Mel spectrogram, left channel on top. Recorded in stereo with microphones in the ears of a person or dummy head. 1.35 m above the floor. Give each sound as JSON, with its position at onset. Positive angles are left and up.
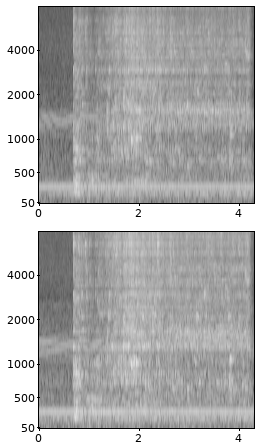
{"t": 0.7, "sound": "a toilet flushing", "side_deg": -60, "distance_m": 3.0}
